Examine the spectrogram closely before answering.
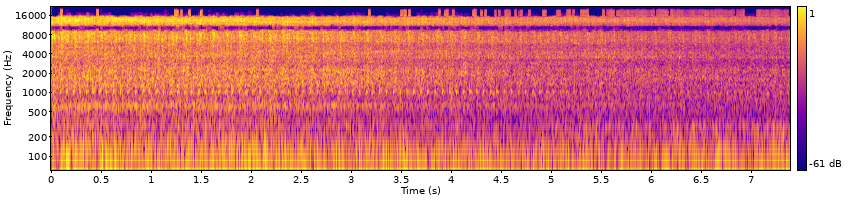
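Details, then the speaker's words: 1954 Ford Popular showing 58 miles, sat nearly 70 years, rebuilt carb, new leads, coil, 6-volt battery and electric fuel pump; purrs into life and settles into a soft, even idle with steady low beat, no knocks or misses; normal idle. "Ignition on, starter button. And there we go. It purrs into life."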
